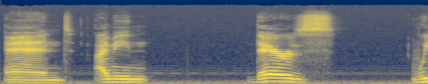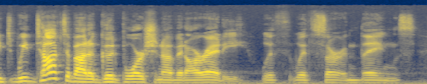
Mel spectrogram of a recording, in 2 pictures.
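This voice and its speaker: A man's voice: mid-range voice, slow, sharp tone. A man hosting a podcast in casual chat, rambling with many fillers and restarts. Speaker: podcast host.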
